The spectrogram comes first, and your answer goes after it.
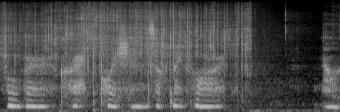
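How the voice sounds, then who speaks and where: A woman speaks at a fairly high pitch in a flat monotone, with long, frequent pauses and noticeable background noise. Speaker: ASMR artist and virtual festival guide. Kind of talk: ASMR reading of literary text.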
